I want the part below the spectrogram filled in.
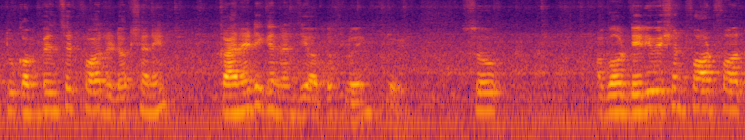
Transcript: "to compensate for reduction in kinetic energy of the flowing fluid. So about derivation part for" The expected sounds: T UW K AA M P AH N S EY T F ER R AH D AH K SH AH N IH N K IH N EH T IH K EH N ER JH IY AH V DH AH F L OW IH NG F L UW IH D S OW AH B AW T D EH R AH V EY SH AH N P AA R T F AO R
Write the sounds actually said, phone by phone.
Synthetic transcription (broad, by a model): T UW K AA M P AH N S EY T F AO R AH D AH K SH AH N IH N K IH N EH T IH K EH N ER JH IY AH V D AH F L OW IH NG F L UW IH S OW AH B AW T D EH R AH V EY SH AH N F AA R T F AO R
